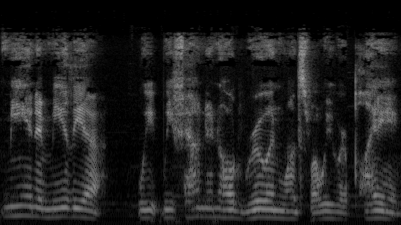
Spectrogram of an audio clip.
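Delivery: hushed whisper. Voicing a character speaking to a player's character, whispering. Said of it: "she kind of starts whispering".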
